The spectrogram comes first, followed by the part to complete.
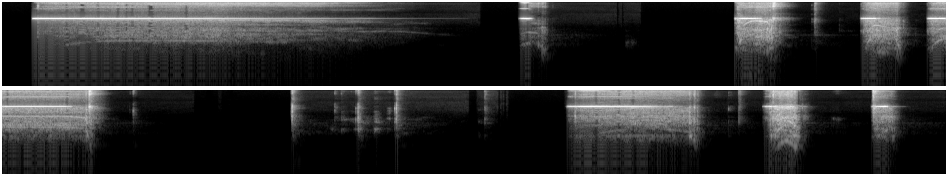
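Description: Cordless drill with a high motor whine: a first run of about three seconds, boring through soft pumpkin flesh, that winds down, then several short trigger pulls.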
